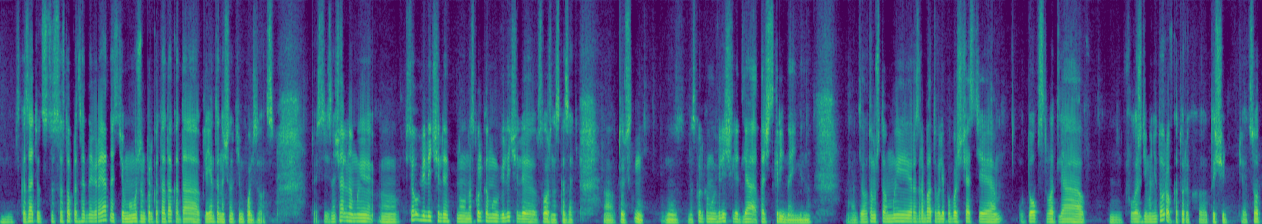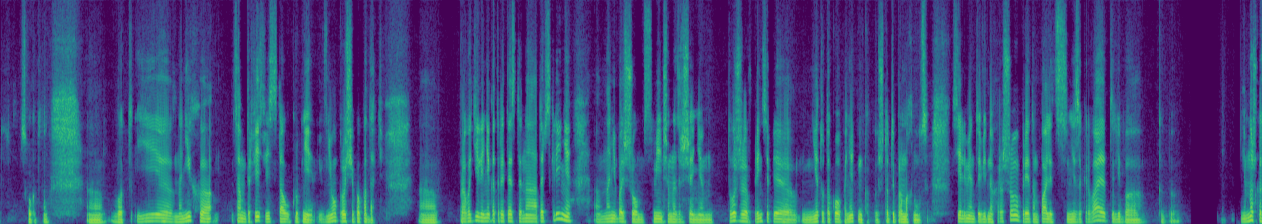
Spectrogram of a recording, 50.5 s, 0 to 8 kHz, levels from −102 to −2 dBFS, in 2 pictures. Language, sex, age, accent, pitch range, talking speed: Ukrainian, male, 20-39, native, 90-115 Hz, 120 wpm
